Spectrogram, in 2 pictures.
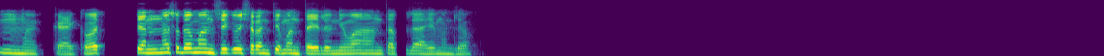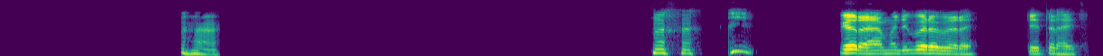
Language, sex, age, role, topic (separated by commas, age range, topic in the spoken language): Marathi, male, 20-24, host, घरी असताना मानसिक विश्रांती कशी निर्माण करता?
